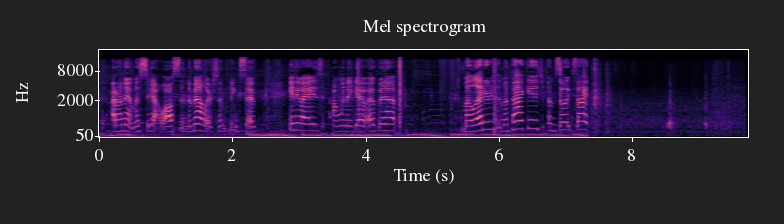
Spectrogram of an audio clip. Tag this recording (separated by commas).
Music, Speech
